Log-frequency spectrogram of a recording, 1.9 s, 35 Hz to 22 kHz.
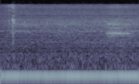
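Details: Atwood 7916-II 16,000 BTU propane furnace, 12 volt, pulled from a popup and bench tested in a garage, fired and running: a deep even rumble with a steady airflow rush and no knocks, putting out decent hot air; normal running.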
